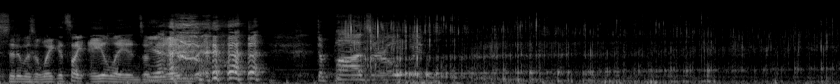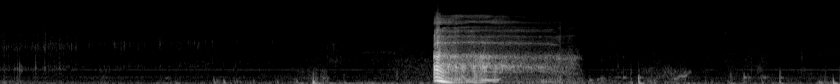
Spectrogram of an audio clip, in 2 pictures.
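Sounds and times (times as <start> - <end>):
speech: 0.1 - 4.8, 12.8 - 13.1
laughter: 1.5 - 2.7
nitrogen-widget can of Guinness foaming as it is poured: 3.4 - 11.3.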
